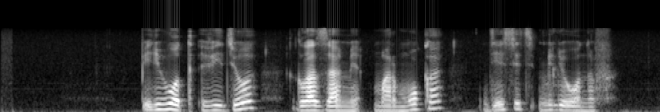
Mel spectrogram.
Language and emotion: Russian, neutral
